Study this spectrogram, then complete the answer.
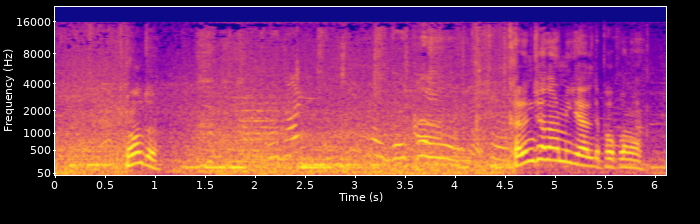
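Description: A boy talks close by.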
